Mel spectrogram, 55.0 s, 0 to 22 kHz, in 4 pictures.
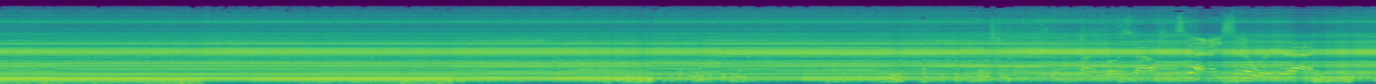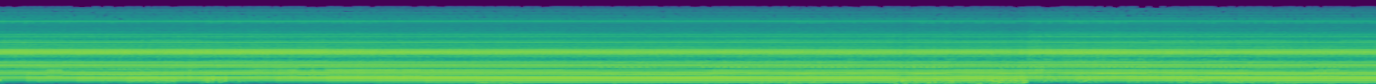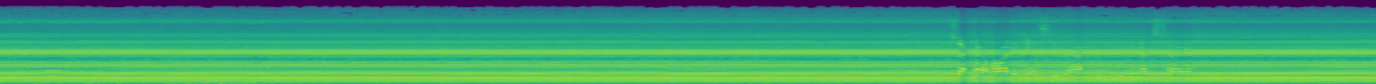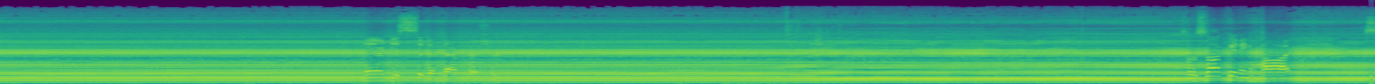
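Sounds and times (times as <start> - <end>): tire inflator humming: 0.0 - 55.0.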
